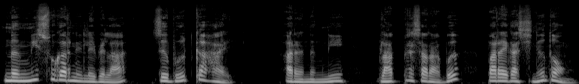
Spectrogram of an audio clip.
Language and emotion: Bodo, fearful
